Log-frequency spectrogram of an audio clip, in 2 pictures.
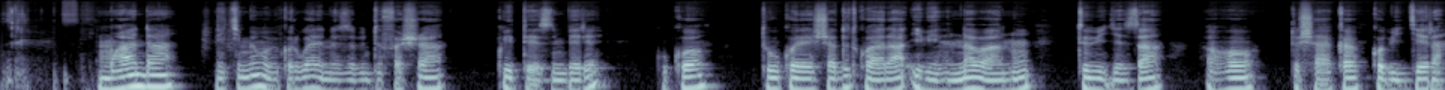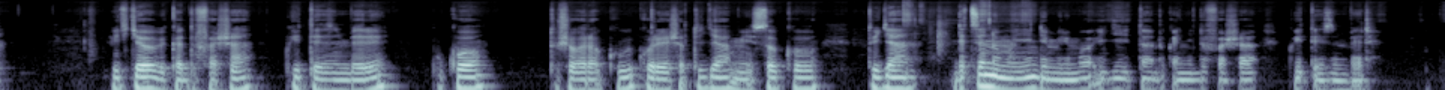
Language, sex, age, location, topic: Kinyarwanda, male, 25-35, Nyagatare, government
